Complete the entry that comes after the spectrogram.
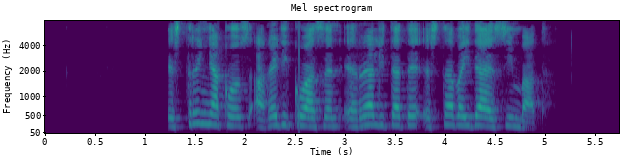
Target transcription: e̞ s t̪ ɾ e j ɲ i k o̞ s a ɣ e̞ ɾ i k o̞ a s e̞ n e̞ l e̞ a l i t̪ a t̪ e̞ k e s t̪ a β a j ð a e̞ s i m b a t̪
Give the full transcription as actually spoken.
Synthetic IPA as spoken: e̞ s t̪ ɾ e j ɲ a k o̞ s a ɣ e̞ ɾ i k o̞ a s e̞ n e̞ r e̞ a l i t̪ a t̪ e̞ ʔ e s t̪ a β a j ð a e̞ s i m b a t̪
